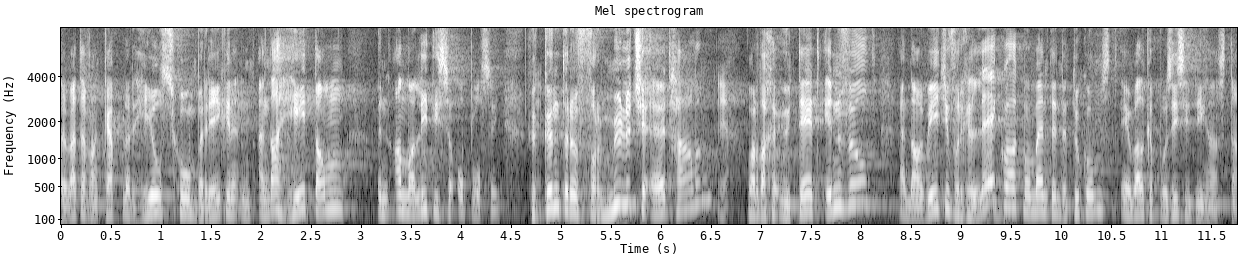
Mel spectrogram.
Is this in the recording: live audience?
yes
